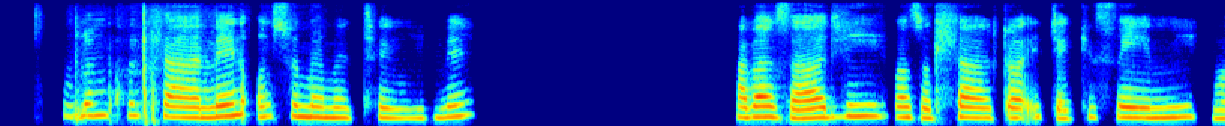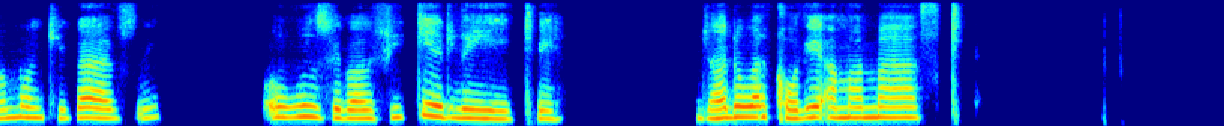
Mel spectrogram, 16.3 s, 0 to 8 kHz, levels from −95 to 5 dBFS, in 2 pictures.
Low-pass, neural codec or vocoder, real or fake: 7.2 kHz; codec, 16 kHz, 1.1 kbps, Voila-Tokenizer; fake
